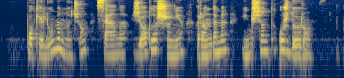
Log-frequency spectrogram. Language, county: Lithuanian, Kaunas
